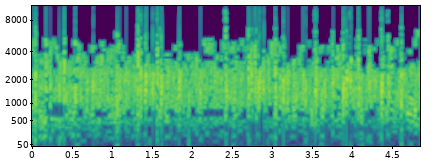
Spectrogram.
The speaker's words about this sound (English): Brothers and sisters, let's give them applause.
